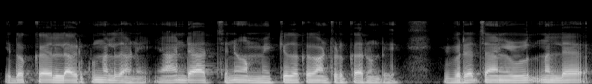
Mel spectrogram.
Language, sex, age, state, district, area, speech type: Malayalam, male, 18-30, Kerala, Thrissur, rural, spontaneous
